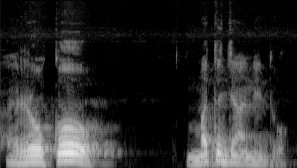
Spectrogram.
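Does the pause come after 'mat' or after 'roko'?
after roko. There is a pause after 'roko'. Stop the person; don't let them go. "अगर मैं इसी अल्प विराम को यहां लगा दूं"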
